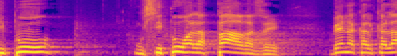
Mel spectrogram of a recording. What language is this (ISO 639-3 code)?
heb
